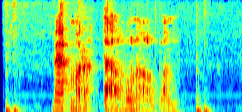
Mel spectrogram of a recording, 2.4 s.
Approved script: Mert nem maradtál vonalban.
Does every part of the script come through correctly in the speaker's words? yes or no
no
